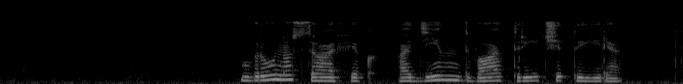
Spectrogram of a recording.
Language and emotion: Russian, neutral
